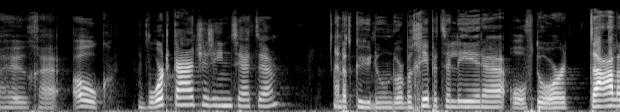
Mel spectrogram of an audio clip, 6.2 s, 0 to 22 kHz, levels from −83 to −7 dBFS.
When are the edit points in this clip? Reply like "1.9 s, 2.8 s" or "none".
3.2 s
